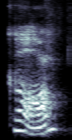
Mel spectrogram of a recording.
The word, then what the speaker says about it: calm: بعد كده break time اللي هي الفسحة، best friend أفضل صديق، best friend، worried يعني قلق، extra معناها إضافي، calm هادئ، calm طبعا ال silent، relaxed الدي هنا بتنطق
